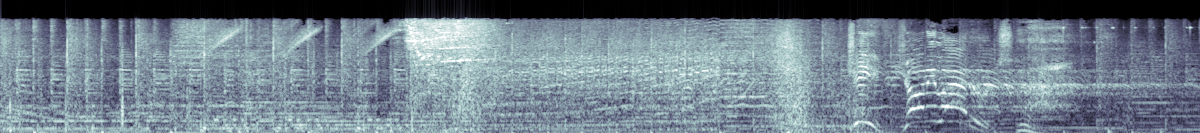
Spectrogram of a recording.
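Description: Animated cartoon soundtrack: background music with rising swish effects, a loud rush of noise about four seconds in and a sharp crash-like hit near eight seconds.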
